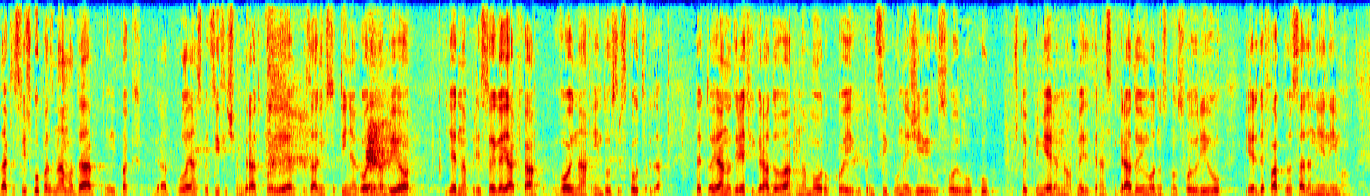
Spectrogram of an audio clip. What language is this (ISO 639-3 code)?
hrv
